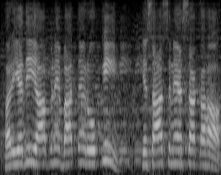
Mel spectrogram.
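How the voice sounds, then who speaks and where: A man's voice: extremely high pitch, level tone, unhurried. A male spiritual preacher giving a devotional sermon in a homely, coaxing way, drawing answers from his listeners. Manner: homely, coaxing talk that draws answers from the crowd. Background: violin music.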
